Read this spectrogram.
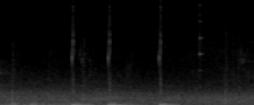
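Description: Menu beeps click in quick succession.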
